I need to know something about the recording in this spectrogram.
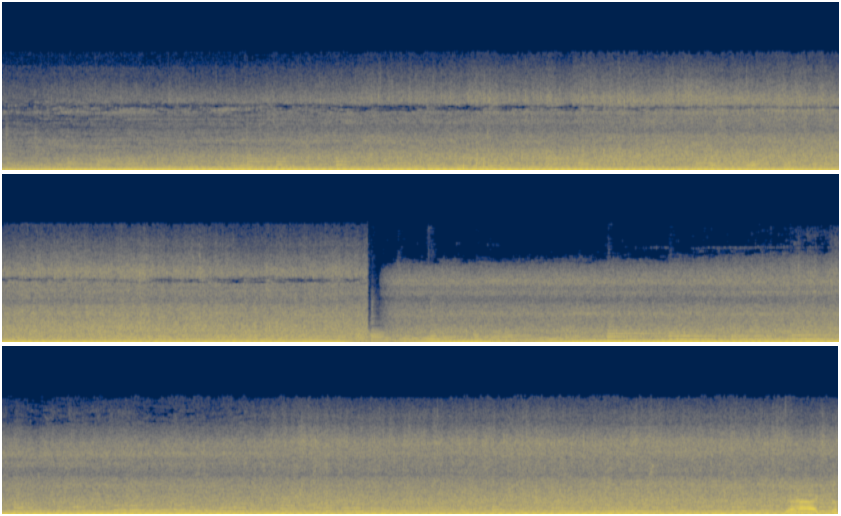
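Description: A longboat's outboard motor running at steady cruising revs, the water rushing along the hull. About halfway through, the revs drop briefly twice and pick up again.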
